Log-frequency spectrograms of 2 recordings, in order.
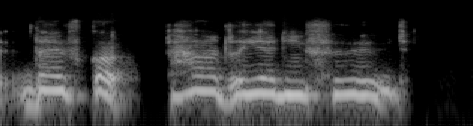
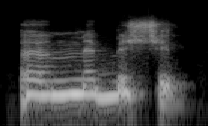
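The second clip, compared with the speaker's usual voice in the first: ordinary talk, nothing marked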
